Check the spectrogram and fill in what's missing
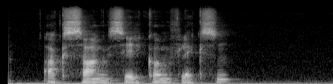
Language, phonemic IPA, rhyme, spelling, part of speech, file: Norwegian Bokmål, /akˈsaŋ.sɪrkɔŋˈflɛksn̩/, -ɛksn̩, accent circonflexen, noun, Nb-accent circonflexen.ogg
- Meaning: definite singular of accent circonflexe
